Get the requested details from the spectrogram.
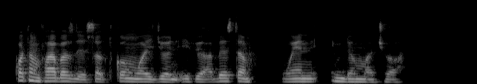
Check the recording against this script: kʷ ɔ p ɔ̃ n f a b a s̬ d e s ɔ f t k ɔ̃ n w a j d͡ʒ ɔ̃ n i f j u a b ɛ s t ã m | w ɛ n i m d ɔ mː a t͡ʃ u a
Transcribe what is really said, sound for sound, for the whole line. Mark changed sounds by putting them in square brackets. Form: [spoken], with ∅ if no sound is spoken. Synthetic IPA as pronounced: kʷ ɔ [t] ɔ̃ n f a b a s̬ d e s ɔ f t k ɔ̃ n w a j d͡ʒ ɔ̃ n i f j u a b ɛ s t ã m | w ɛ n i m d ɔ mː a t͡ʃ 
